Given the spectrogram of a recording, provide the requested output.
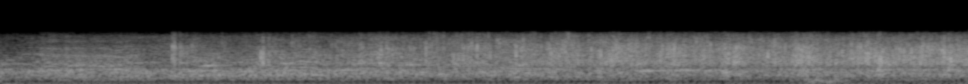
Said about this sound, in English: Now tell them, I hope you ain't too cute to clap.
